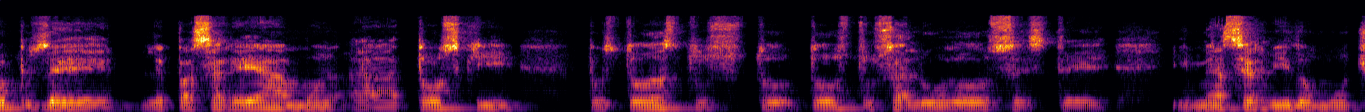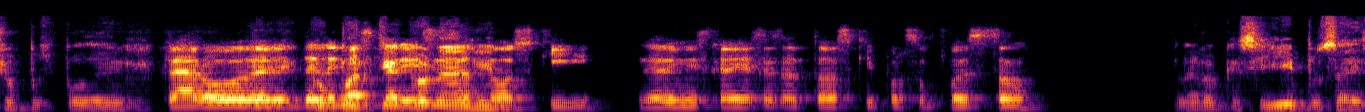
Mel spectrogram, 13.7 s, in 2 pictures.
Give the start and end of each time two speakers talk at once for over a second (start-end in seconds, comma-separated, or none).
8.0-9.5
